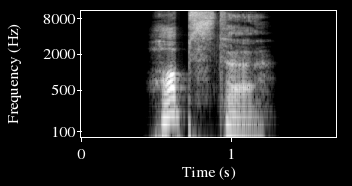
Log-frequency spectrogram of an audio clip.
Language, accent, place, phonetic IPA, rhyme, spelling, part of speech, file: German, Germany, Berlin, [ˈhɔpstə], -ɔpstə, hopste, verb, De-hopste.ogg
- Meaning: inflection of hopsen: 1. first/third-person singular preterite 2. first/third-person singular subjunctive II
